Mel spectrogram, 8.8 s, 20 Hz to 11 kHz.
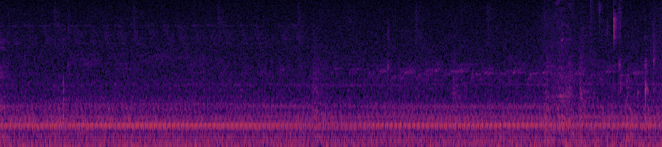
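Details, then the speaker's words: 1966 Chevy C10 before startup: quick, fairly even clacking about three a second over a light hum as the electric fuel pump primes normally. "I do have an electric fuel pump on it. You can hear it clacking away."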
